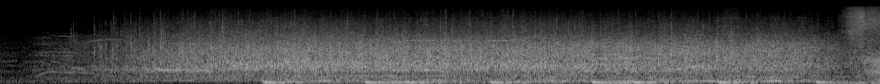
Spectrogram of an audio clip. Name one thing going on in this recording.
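A large stadium crowd cheers.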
